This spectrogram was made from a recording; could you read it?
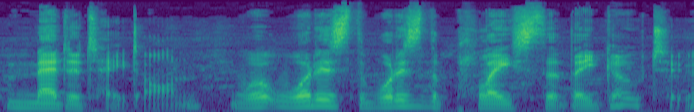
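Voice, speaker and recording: A man narrating as game master in an improvised tabletop roleplaying session, halting and thoughtful as he goes. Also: medium pitch, lively intonation.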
